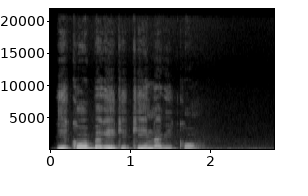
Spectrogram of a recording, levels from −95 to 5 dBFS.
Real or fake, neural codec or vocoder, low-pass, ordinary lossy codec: real; none; none; none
